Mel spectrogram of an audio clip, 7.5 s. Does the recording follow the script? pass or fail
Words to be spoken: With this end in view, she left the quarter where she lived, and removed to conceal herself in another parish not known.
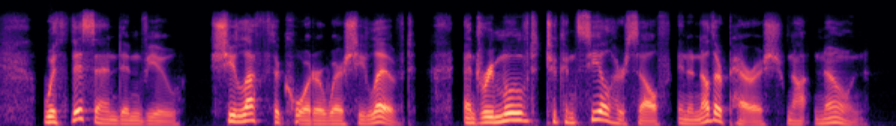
pass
